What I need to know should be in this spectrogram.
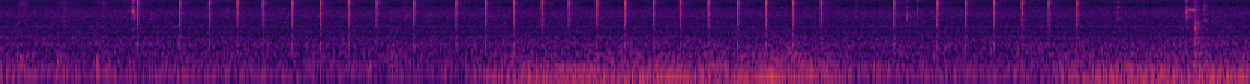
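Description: A safe dial clicks rapidly as it turns.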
